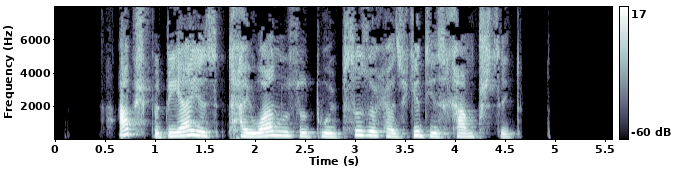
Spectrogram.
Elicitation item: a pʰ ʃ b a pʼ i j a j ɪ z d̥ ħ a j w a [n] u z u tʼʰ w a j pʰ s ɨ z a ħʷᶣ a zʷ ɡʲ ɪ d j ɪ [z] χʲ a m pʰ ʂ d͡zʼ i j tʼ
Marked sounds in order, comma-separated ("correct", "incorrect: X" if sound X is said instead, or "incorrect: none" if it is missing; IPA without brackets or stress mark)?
correct, correct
